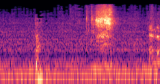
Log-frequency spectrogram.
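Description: A folded Mares Cruise Roller Bag being unrolled on a glass counter: a single thump about half a second in as the bag's wheeled base is set down, then a short rustle of its fabric just after a second in, over a steady low hum.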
